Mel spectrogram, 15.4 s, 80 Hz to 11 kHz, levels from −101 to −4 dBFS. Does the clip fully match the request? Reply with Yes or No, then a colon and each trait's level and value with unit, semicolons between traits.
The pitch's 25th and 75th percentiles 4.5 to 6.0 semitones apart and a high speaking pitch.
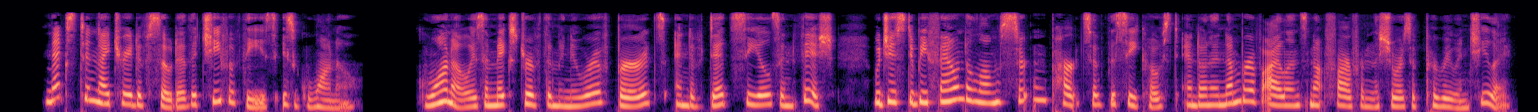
Yes: average, 5.0 semitones; high, 235 Hz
